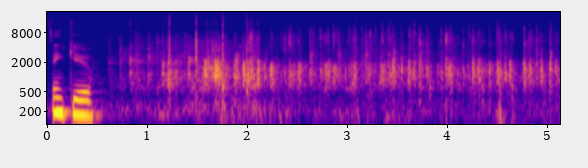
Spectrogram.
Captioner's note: applause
